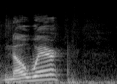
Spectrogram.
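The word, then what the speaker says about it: Knowhere: No, nowhere? Le jeu de mots ici est assez explicite. Nowhere, qui a un K muet comme le mot no, se prononce comme nowhere, qui veut dire nulle part.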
